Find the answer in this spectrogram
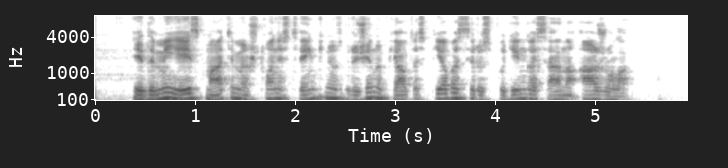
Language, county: Lithuanian, Šiauliai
